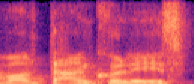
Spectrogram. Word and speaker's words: Valtancoli: Yeah, Valtancoli. That's a good pronunciation.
